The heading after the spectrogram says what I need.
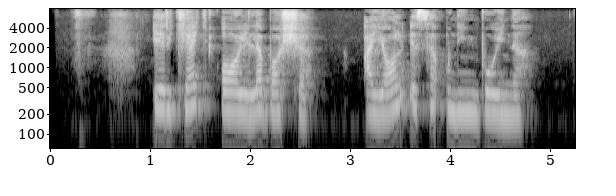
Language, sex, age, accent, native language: Uzbek, female, 18-24, Namangan, Uzbek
